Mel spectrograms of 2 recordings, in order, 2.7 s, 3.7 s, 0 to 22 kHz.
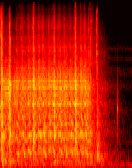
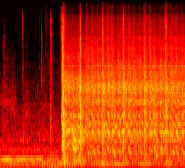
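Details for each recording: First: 1959 Buick with messy wiring, two coils and two switches, with fuel present: the starter churns evenly at about two turns a second but the engine never catches; extremely weak spark while cranking, no start. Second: 1959 Buick with two ignition coils and aftermarket toggle switches, previously cranking with no start due to very weak spark. After the switches are flipped to a different coil, a quiet hiss gives way to an engine that catches at once and idles steadily.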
